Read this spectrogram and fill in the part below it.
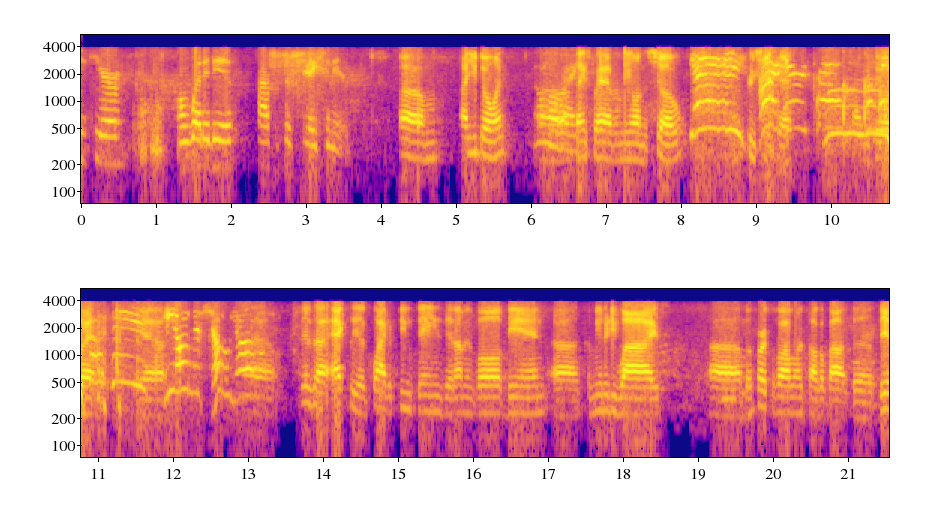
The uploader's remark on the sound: Broadcasting live in Columbus, Ohio at the Shoppes at 1030 Alum Creek Drive.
